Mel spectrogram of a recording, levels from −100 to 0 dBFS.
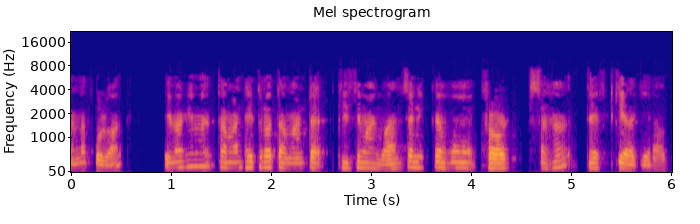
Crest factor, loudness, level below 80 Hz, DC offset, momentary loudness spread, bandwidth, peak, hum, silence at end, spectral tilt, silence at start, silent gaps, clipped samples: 20 dB; -30 LUFS; -64 dBFS; under 0.1%; 9 LU; 7.6 kHz; -10 dBFS; none; 0.05 s; -7 dB/octave; 0 s; 0.76-0.80 s, 0.87-0.92 s, 5.06-5.14 s; under 0.1%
